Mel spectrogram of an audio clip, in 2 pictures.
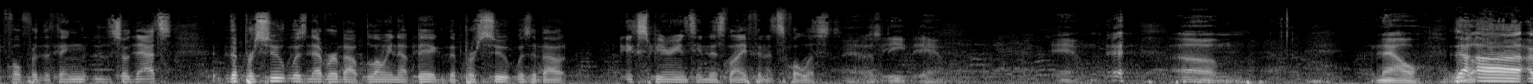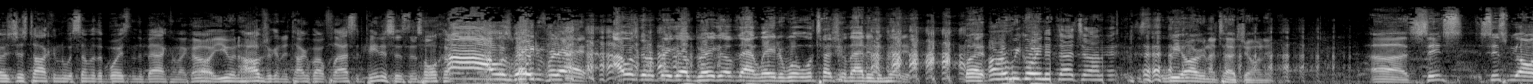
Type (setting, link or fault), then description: setting, live audience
